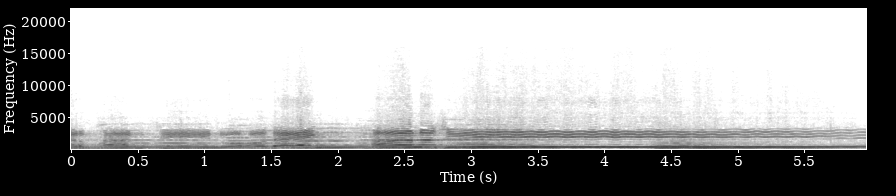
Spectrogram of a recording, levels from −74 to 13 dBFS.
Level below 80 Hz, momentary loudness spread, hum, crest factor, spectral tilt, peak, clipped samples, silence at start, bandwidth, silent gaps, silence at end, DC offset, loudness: -62 dBFS; 9 LU; none; 14 dB; -5.5 dB/octave; -4 dBFS; under 0.1%; 0 s; 8 kHz; none; 0 s; under 0.1%; -18 LUFS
